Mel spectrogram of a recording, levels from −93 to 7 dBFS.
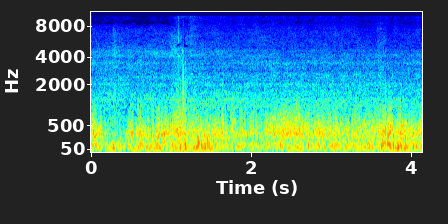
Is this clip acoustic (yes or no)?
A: no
